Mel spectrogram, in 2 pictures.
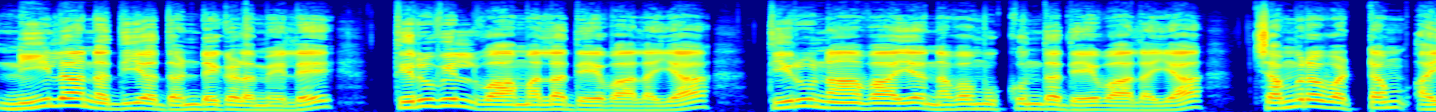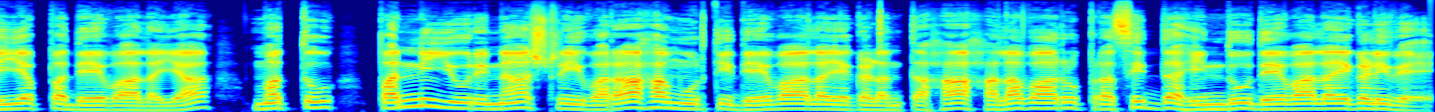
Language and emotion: Kannada, neutral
